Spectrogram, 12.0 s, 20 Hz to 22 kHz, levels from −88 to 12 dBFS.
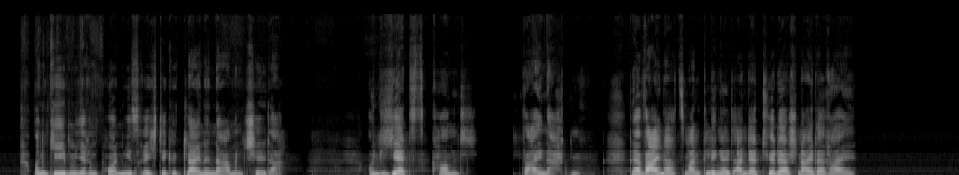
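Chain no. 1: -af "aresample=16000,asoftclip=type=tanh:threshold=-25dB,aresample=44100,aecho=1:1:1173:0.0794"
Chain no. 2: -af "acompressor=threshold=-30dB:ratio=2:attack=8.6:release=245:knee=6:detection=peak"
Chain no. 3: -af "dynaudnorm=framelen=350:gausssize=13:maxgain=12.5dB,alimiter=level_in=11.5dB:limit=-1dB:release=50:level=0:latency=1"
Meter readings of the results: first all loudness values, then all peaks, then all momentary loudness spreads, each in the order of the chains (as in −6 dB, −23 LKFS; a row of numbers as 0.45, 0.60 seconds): −35.0, −35.5, −15.5 LKFS; −23.0, −16.0, −1.0 dBFS; 17, 14, 13 LU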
